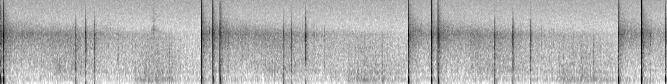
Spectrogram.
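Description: Aerial firework shells bursting: loud, sharp bangs in groups of two or three about every four seconds, with fainter reports in between.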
